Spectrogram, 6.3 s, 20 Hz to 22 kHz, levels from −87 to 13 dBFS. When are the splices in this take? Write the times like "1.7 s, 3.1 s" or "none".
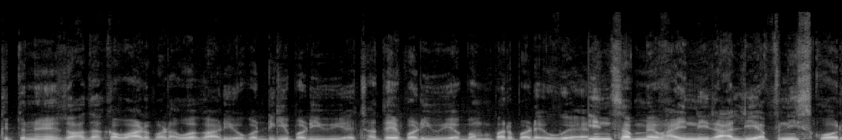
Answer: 4.4 s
